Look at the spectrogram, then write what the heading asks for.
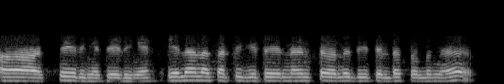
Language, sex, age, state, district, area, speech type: Tamil, female, 30-45, Tamil Nadu, Thanjavur, rural, conversation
